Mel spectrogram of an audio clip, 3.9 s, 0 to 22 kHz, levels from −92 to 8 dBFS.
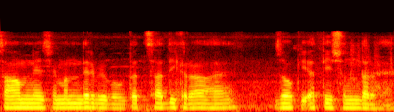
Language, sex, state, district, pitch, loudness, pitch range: Hindi, male, Haryana, Charkhi Dadri, 115 Hz, -19 LUFS, 110-115 Hz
